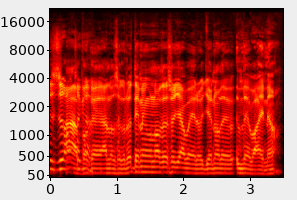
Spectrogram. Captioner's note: speaking In Spanish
